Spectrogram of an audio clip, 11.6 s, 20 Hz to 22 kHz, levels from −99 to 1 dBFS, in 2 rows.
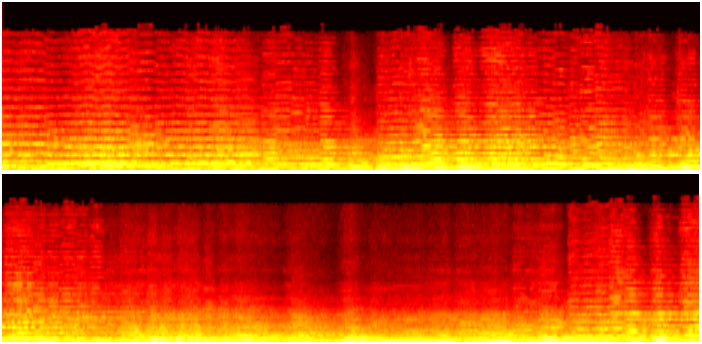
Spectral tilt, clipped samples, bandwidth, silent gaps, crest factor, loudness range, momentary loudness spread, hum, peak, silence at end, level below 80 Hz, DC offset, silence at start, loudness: -6 dB/octave; under 0.1%; 17 kHz; none; 16 dB; 2 LU; 6 LU; none; -2 dBFS; 0 s; -40 dBFS; under 0.1%; 0 s; -18 LUFS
